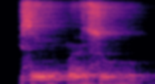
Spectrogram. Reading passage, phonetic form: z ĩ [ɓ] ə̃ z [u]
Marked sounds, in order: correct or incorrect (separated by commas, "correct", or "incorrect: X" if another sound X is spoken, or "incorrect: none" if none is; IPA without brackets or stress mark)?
incorrect: m, correct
